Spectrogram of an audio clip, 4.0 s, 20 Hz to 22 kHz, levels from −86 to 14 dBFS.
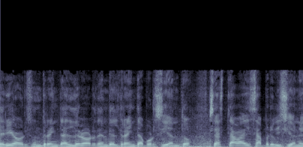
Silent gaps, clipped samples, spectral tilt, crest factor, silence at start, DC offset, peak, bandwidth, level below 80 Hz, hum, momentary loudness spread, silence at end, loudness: none; under 0.1%; -5 dB/octave; 14 dB; 0 s; under 0.1%; -2 dBFS; 12 kHz; -30 dBFS; none; 2 LU; 0 s; -17 LUFS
